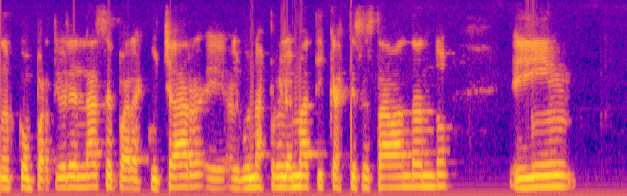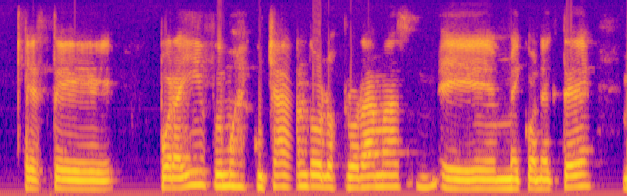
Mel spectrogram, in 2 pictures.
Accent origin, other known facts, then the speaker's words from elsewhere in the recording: El Salvador; soy de estirpe Nunahualca. Un pueblo que pues ha batallado desde siempre ante muchas situaciones que enfrentamos como pueblos originarios en los territorios de lo que ahora se llama El Salvador.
